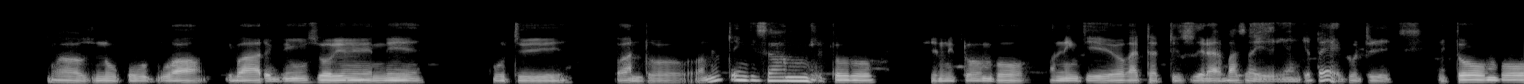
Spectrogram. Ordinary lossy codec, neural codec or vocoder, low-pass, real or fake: Opus, 24 kbps; codec, 16 kHz, 2 kbps, X-Codec, HuBERT features, trained on balanced general audio; 7.2 kHz; fake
